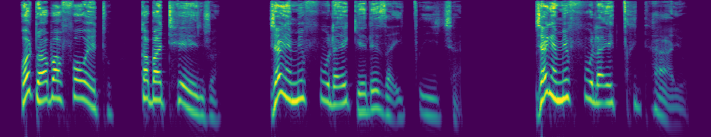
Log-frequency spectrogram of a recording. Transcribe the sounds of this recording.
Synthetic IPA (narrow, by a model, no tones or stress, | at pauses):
ɣɔd̥ʱwaːβafɔwetʰu | ɣaβatʰɛːnd͡ʒʱwa | nd͡ʒʱɛŋemifulaɛɡ̥ʱɛlɛzaiǀiːt͡ʃʰʼa̰ | nd͡ʒʱɛŋemifulaeǀʰitʰa̰ːjɔ̰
